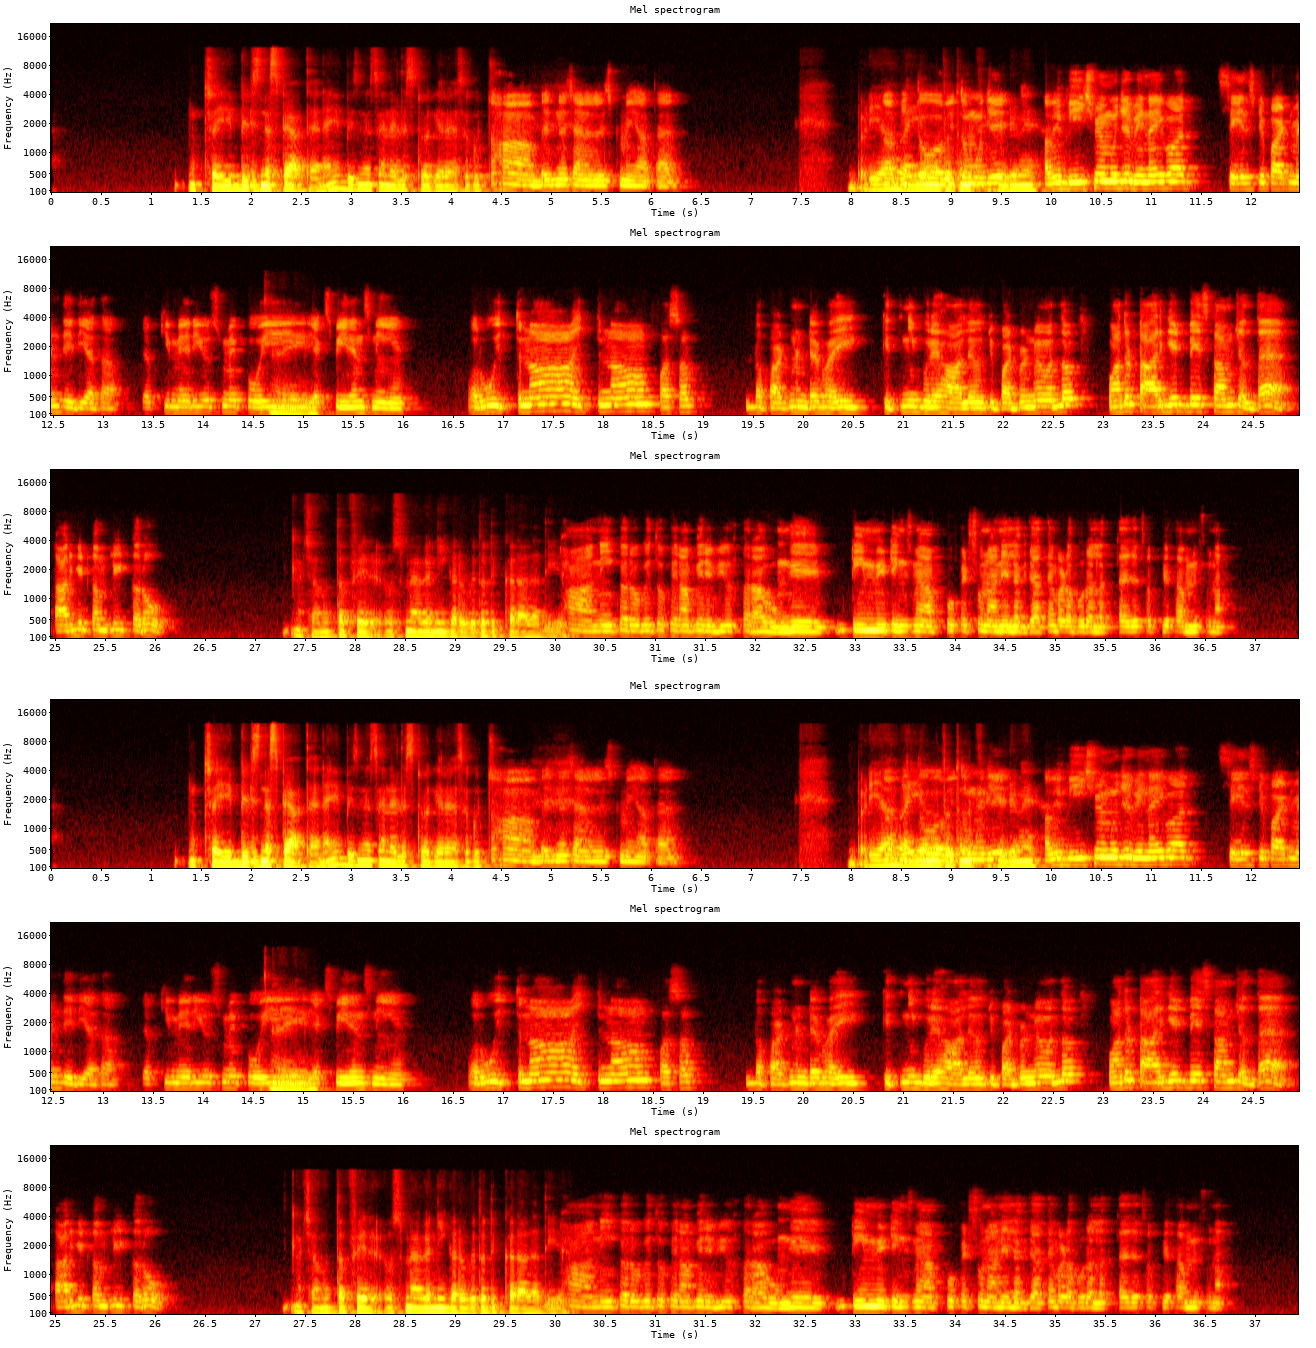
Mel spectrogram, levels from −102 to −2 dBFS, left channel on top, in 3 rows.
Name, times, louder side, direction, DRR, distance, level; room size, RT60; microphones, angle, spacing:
voice 1, 1.4-4.3 7.5-7.7 8.0-9.9 14.7-15.1 27.4-30.1, right 1 dB, 20° right, 0.6 m, -26 dB
voice 2, 4.4-6.3 8.3-9.6 9.9-11.4 11.7-13.1 13.4-16.0 16.6-18.9 19.4-22.7 23.1-26.1 29.9-36.6, left 2 dB, 30° left, 0.5 m, -30 dB
6.5 x 6.1 x 3.3 m
head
